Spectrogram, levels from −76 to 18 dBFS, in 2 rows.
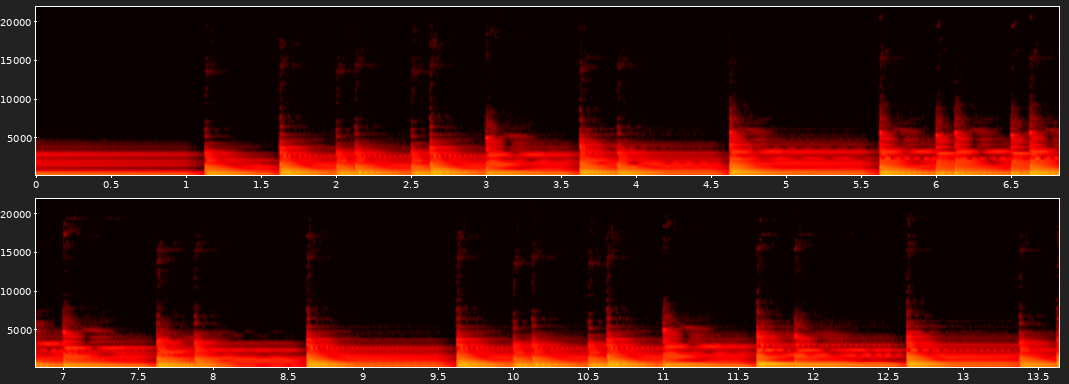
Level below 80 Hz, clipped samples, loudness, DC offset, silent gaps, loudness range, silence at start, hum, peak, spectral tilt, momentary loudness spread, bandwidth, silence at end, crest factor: -66 dBFS; under 0.1%; -24 LUFS; under 0.1%; none; 1 LU; 0 s; none; -6 dBFS; -5 dB/octave; 10 LU; 9.2 kHz; 0 s; 18 dB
